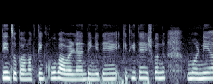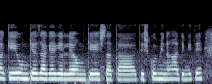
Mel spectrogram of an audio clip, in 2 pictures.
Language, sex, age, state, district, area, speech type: Goan Konkani, female, 18-30, Goa, Quepem, rural, spontaneous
